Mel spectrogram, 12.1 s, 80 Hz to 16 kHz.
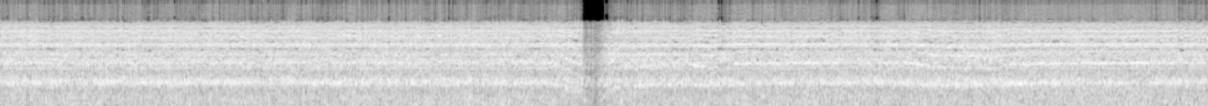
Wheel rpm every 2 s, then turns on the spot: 230, 230, 210, 190, 230, 230.
none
